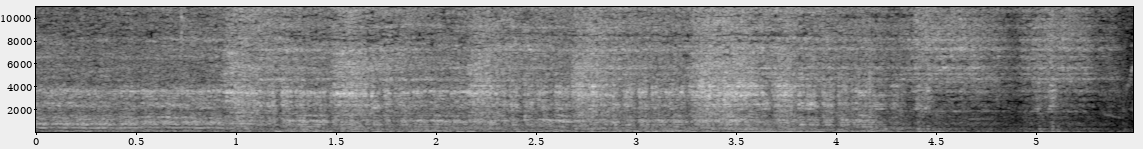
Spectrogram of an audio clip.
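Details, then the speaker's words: 1971 Dodge A500 ex-Air Force dump truck, reportedly 318 V8, cranked while the distributor and ignition timing were being adjusted: a harsh, rough grinding rattle rides over the cranking for seconds, then fades, suggesting the starter is engaging badly, though the cause is unconfirmed. "Whoa. God, that's a terrible sound."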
